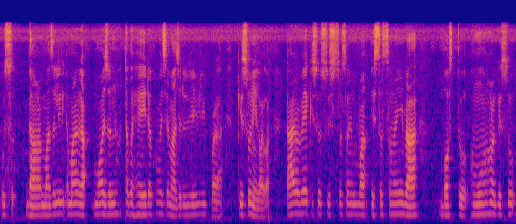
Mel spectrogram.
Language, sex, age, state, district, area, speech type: Assamese, male, 30-45, Assam, Majuli, urban, spontaneous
